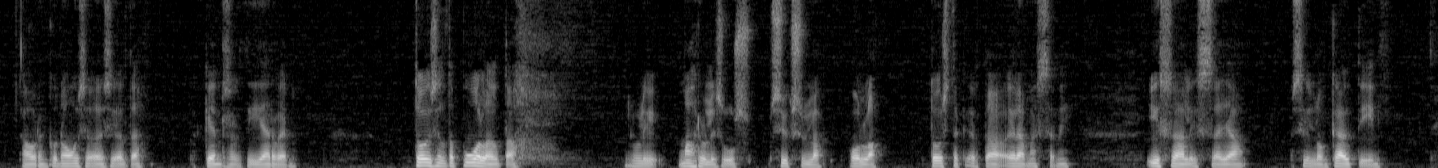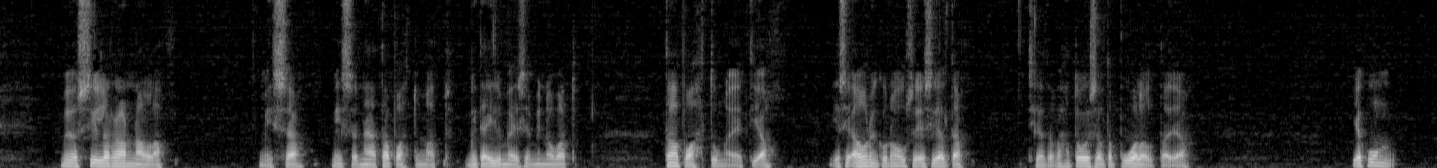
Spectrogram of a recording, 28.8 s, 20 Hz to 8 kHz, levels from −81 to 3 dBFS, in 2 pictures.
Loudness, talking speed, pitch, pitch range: -21 LUFS, 90 wpm, 120 Hz, 115-135 Hz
